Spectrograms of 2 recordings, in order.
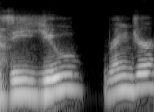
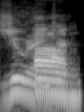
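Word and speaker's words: Zyuranger: ZU Ranger? It's pronounced Jew Ranger. Like Jew Ranger? Yeah, like Jew, like dreidel.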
